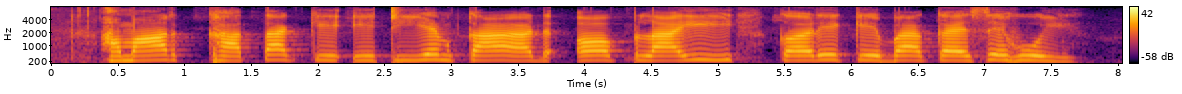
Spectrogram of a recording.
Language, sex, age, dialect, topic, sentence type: Bhojpuri, female, 18-24, Southern / Standard, banking, question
